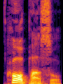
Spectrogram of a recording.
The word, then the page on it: corpuscle: anglais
